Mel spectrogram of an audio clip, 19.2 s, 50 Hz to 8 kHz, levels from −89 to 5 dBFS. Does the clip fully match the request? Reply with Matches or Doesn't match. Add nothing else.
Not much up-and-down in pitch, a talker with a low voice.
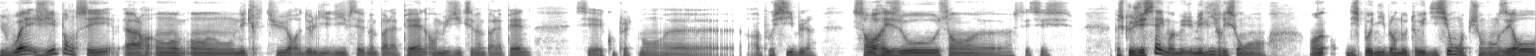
Doesn't match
